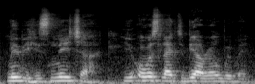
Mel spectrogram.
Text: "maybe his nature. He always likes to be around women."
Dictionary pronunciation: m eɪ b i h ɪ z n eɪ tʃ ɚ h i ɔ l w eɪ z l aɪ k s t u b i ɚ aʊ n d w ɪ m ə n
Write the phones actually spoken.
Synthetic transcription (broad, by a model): m eɪ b i h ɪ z n eɪ tʃ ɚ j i ɔ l w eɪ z l aɪ k t u b i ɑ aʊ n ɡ w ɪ m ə n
